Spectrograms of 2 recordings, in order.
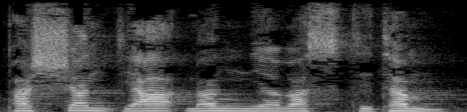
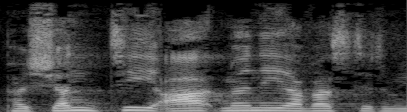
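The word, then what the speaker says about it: paśyanty ātmany avasthitam: But it's supposed to be said as one flow. Pashyantyaatmanyavastitam. It's all one flow. There's no stopping in between. And there this ya before a vowel comes twice, which means if you pronounce it like Pashyanti atmani avastitam, you add 2 extra matras. It imbalances the whole meter of the verse.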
